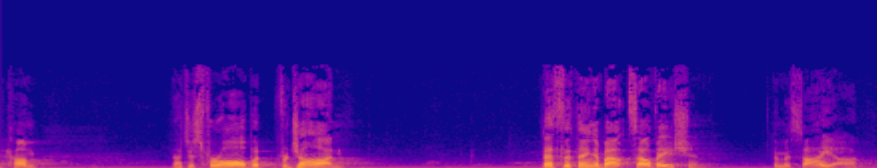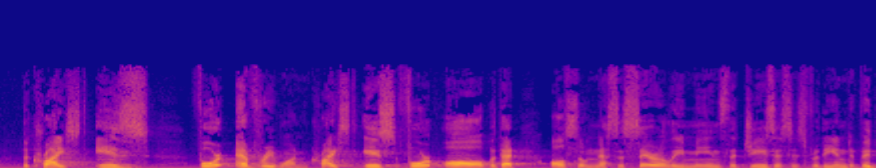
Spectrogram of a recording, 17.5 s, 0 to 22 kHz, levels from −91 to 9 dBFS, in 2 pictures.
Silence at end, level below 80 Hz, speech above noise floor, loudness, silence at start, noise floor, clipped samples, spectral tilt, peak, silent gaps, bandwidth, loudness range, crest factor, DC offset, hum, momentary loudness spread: 0 s; -62 dBFS; 33 dB; -20 LUFS; 0 s; -52 dBFS; under 0.1%; -5.5 dB/octave; -2 dBFS; none; 13.5 kHz; 5 LU; 20 dB; under 0.1%; none; 16 LU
